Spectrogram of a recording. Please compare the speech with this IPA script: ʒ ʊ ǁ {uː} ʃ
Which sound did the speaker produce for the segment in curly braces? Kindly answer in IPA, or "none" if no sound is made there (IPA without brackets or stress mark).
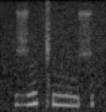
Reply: uː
